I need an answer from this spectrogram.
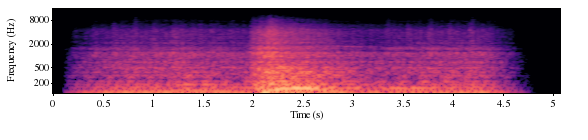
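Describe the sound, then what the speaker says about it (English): A pickup truck drives past with a steady close engine drone and tire rumble that swells to a peak midway, then fades out, with no voices. "pickup truck,"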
